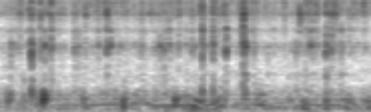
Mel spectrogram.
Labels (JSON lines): {"label": "biophony, cascading saw", "recorder": "HydroMoth"}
